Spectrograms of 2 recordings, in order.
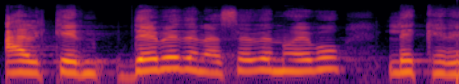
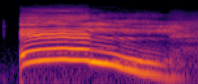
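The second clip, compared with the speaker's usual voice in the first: joyful exclaim; 8 semitones higher, 7 dB louder than usual. Real, not acted.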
